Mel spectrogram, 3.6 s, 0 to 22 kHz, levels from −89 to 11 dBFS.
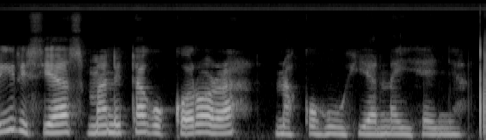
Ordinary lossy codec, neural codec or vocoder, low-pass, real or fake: none; vocoder, 44.1 kHz, 128 mel bands every 256 samples, BigVGAN v2; 19.8 kHz; fake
